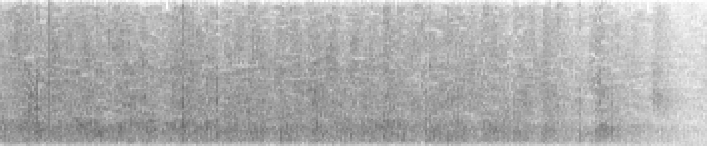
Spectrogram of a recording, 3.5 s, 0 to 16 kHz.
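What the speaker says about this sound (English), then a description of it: "Can we give Steve a round of applause as well?" An audience at the 2025 State of Milwaukee County address applauds in a steady, dense wash of clapping that holds for a few seconds before tapering off, heard from a distance.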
